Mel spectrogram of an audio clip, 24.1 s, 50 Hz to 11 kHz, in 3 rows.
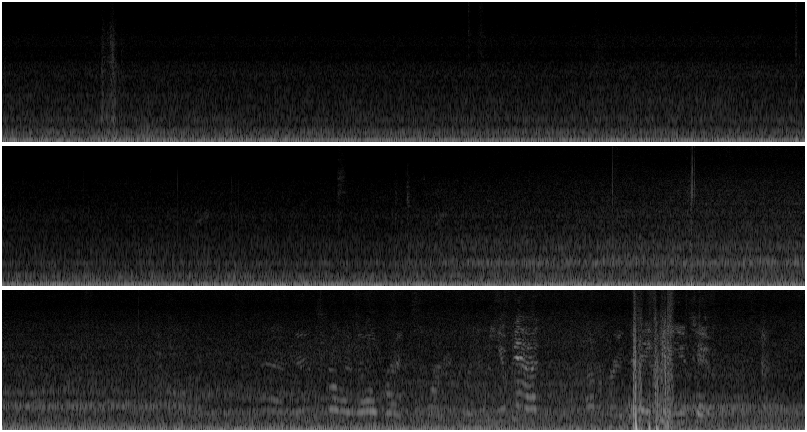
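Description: Steady low hum inside a Toyota RAV4's cabin as it sits idling. Near the end the phone is moved, giving a sharp handling knock.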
